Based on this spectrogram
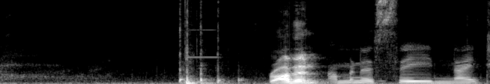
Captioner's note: beep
